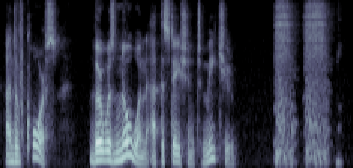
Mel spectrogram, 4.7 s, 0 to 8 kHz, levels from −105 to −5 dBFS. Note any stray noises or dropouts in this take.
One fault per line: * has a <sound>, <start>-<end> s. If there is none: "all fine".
* has a sniff, 3.6-4.6 s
